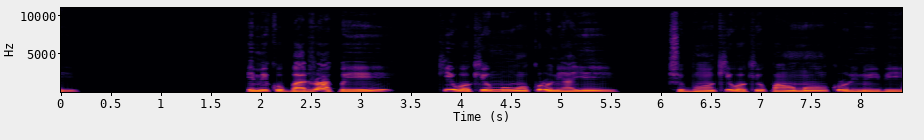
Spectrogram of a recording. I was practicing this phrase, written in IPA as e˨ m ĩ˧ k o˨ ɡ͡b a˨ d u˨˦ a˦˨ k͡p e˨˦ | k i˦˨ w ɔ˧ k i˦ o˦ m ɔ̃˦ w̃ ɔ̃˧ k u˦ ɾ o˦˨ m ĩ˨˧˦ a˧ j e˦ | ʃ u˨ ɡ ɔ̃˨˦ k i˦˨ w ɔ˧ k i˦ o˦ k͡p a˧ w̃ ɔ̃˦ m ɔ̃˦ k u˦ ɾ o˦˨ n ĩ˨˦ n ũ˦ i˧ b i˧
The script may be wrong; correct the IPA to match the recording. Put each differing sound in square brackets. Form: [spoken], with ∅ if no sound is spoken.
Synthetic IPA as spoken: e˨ m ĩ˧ k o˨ ɡ͡b a˨ d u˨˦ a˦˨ k͡p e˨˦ | k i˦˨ w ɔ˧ k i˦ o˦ m [ũ˦] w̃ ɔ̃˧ k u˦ ɾ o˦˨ [n] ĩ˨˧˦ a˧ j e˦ | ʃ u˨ [ɡ͡b] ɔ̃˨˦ k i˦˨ w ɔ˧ k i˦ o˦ k͡p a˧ w̃ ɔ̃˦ m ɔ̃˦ k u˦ ɾ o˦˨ n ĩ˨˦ n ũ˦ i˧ b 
